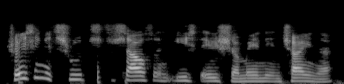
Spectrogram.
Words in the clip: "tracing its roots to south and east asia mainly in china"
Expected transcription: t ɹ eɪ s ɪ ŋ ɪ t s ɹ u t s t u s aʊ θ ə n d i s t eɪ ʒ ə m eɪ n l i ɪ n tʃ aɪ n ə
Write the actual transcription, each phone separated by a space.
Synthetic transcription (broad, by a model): t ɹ eɪ s ɪ ŋ ɪ t s ɹ u t s t u s aʊ θ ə n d i s t eɪ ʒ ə m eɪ n i ɪ n tʃ aɪ n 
